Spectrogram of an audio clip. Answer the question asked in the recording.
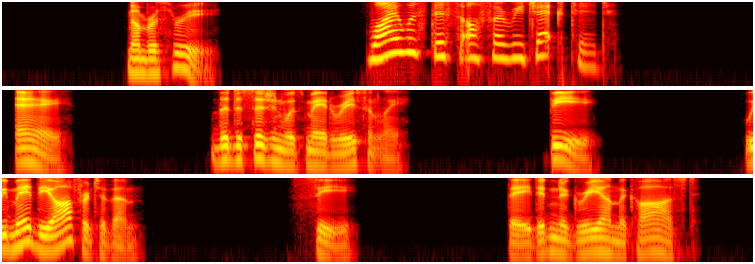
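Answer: C: They didn't agree on the cost.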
